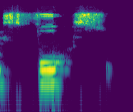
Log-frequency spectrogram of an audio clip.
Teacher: o O é fechado, o som sai fechado, esforço. Aliás, esforço.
